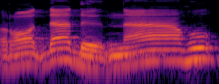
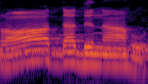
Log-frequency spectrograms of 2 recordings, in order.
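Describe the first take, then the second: First: The 'ra' vowel is kept short. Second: The 'ra' vowel is drawn out long. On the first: The speaker calls it right. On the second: The speaker calls it wrong.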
